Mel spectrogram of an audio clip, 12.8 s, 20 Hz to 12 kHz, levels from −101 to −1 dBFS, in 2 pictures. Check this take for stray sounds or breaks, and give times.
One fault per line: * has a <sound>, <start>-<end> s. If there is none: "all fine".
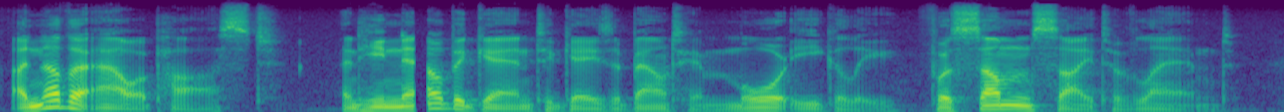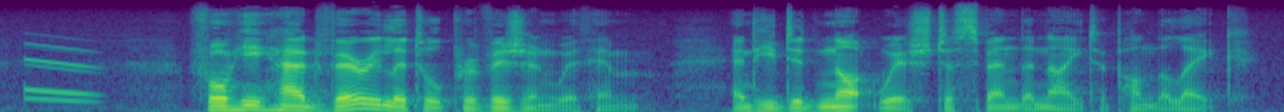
* has a dropout, 2.1-2.1 s
* has a chirp, 6.5-7.0 s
